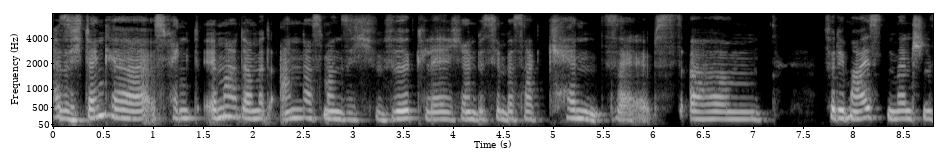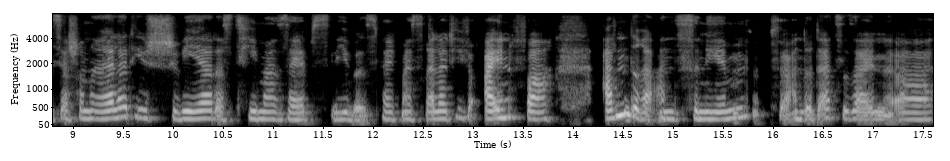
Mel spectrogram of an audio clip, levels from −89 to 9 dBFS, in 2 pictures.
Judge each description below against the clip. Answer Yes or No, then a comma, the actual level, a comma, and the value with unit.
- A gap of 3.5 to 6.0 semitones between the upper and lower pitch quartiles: No, narrow, 2.4 semitones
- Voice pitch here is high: Yes, high, 200 Hz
